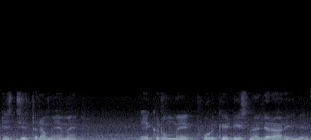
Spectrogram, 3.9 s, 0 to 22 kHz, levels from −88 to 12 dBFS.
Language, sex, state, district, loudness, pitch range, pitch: Hindi, male, Bihar, Gopalganj, -32 LUFS, 120-130 Hz, 120 Hz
